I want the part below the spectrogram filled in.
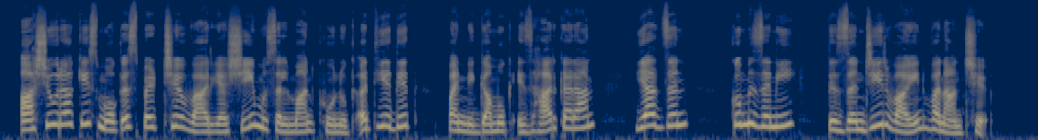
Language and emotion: Kashmiri, neutral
